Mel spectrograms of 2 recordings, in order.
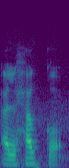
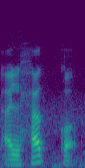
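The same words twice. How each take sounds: First: The doubled consonant is said lightly, without pressing. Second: The doubled consonant is pressed with extra emphasis. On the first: The speaker calls it wrong. "kita tak boleh baca dengan al-haqq" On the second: The speaker calls it right. "Dia kena tekankan sikit"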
